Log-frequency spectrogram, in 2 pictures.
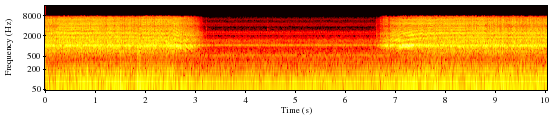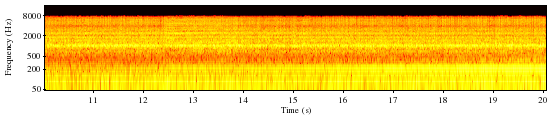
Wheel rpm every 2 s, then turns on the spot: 160, 80, 0, 60, 160, 160, 160, 160, 160, 160.
none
